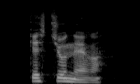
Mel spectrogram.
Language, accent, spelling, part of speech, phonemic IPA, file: French, France, questionnaire, noun, /kɛs.tjɔ.nɛʁ/, LL-Q150 (fra)-questionnaire.wav
- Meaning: questionnaire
